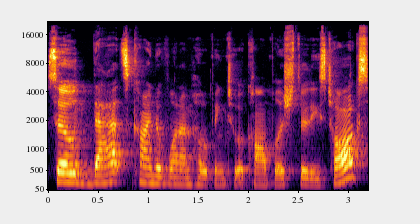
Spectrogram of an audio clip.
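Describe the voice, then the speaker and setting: A woman speaks in a Tennessee accent. Her pitch is fairly low. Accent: Tennessee Southern. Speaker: physical therapist. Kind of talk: casual informational talk to camera. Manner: chatty.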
